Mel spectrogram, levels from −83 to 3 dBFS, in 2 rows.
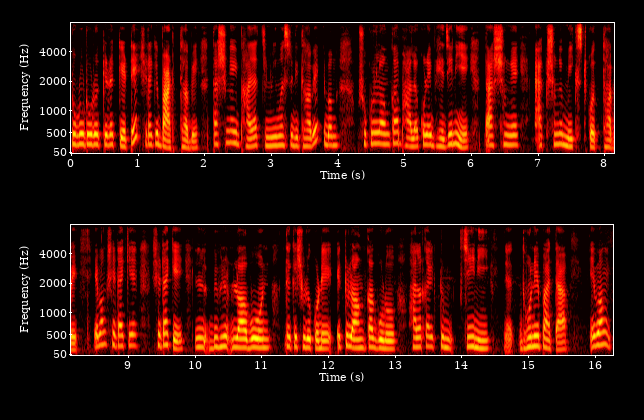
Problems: constant background noise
